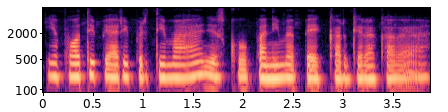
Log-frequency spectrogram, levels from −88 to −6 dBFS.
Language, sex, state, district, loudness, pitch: Hindi, female, Punjab, Fazilka, -20 LUFS, 190 Hz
